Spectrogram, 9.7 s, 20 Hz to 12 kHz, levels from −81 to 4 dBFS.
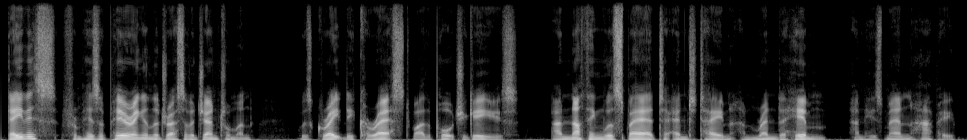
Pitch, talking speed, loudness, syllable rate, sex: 100 Hz, 180 wpm, -20 LUFS, 5.6 syllables/s, male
